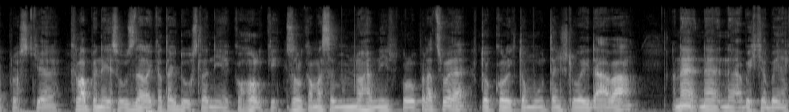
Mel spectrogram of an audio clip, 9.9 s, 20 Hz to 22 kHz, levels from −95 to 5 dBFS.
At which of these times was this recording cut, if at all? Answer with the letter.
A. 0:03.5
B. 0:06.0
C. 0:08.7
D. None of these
B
